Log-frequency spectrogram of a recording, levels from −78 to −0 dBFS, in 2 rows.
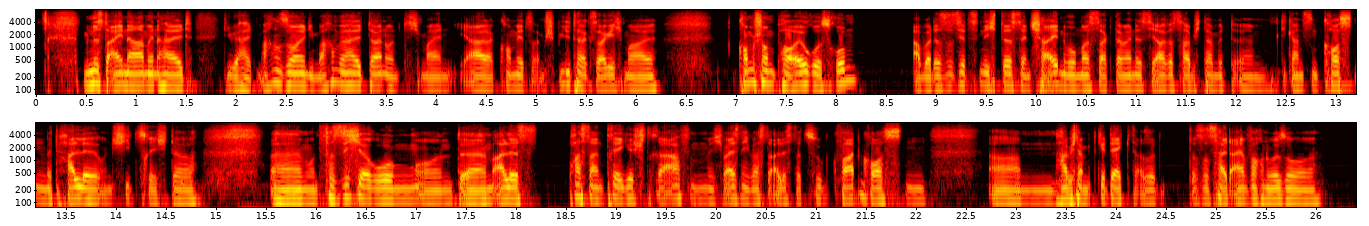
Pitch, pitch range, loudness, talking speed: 110 Hz, 105-120 Hz, -29 LUFS, 190 wpm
